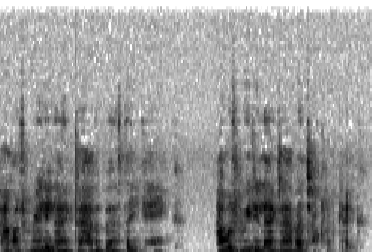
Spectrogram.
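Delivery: quiet, soft, hushed half-whisper. Retelling a bedtime request for a birthday cake: imitating a whisper. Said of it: "he kind of whispered".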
